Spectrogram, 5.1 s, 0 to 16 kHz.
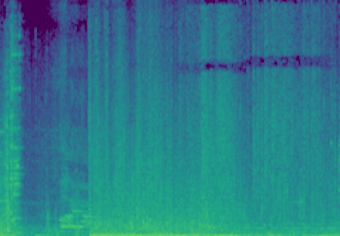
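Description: A heavy boom of ship cannon fire in Assassin's Creed 3 rolls into a sustained rumbling blast as old powder barrels explode, loud and close, with battle noise continuing beneath.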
